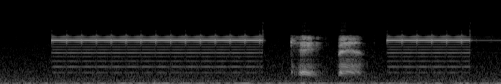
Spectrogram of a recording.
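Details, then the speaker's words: Beltronics GT-360 radar detector with AutoMute on: loud rapid high beeps at full volume for a couple of seconds, then the alert continues at a reduced volume. Radar alert with auto-mute. "audimute is going to allow us to automatically reduce the volume after a couple seconds so the detector will alert at full volume for a couple seconds and then after it gets our attention it will quiet down and reduce the volume as it continues to alert"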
